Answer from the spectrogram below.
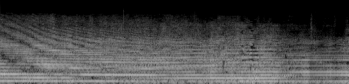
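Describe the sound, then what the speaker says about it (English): An attack drone drones overhead with a steady, loud buzzing whine of stacked engine tones, slight pitch drift, no voices. "that's definitely a drone"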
